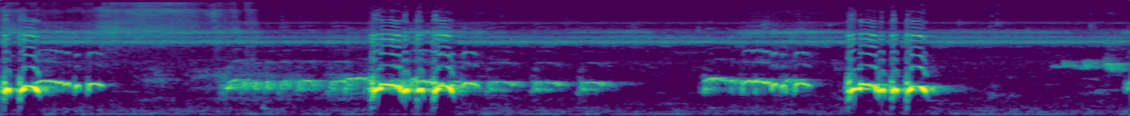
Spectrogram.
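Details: Loud local zebra dove singing to prompt other doves to call quickly; drawn-out wavering coos lead into rapid stuttering pulsed phrases roughly every three seconds, with a steady high-pitched electrical tone throughout.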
